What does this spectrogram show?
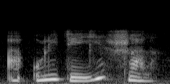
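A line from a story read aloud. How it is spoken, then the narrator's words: Plain. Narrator (Russian): спросила пчела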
